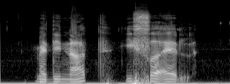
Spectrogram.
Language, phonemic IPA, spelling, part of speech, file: Hebrew, /me.di.ˈnat(j)is.ʁa.ˈ(ʔ)el/, מדינת ישראל, proper noun, He-Medinat Israel.ogg
- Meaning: State of Israel (official name of Israel: a country in Western Asia, in the Middle East)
